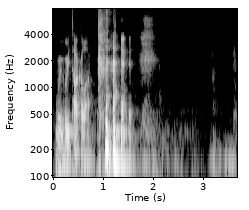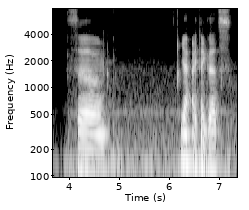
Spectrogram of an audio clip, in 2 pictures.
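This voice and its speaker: A man hosting a painting livestream, slightly hoarse from losing his voice, speaking earnestly and thinking aloud as he works. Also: lowish voice, expressive, extremely slow, long pauses, a little hiss or hum. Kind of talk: casual chat while painting. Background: faint keyboard and mouse clicks.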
